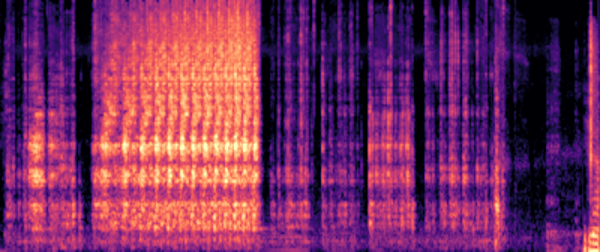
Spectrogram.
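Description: Felt-tip marker drawn around a metal seal carrier onto gasket paper: scratchy strokes on the paper, with a squeaking stretch of about two seconds about a second in, then more short scratches and taps.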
